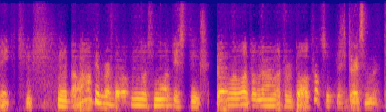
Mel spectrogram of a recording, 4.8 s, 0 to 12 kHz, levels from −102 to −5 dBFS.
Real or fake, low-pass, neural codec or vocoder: fake; 10.8 kHz; codec, 44.1 kHz, 0.9 kbps, DAC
